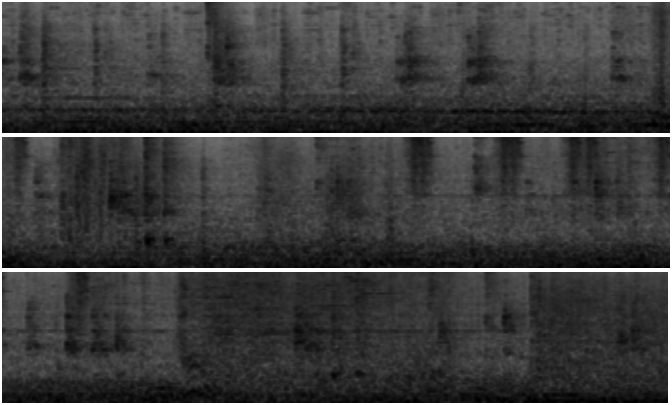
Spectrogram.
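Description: A blade clangs and slashes in quick strikes.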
